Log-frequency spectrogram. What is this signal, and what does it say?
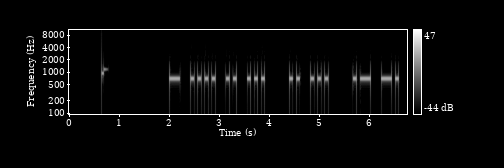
Morse code, heard as a keyed tone, about 17 wpm, 700 Hz. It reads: THIS IS AN
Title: Sentences from Top 900 Words 17wpm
